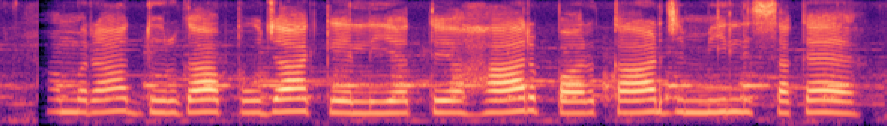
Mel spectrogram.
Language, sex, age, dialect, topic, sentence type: Maithili, female, 46-50, Eastern / Thethi, banking, question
